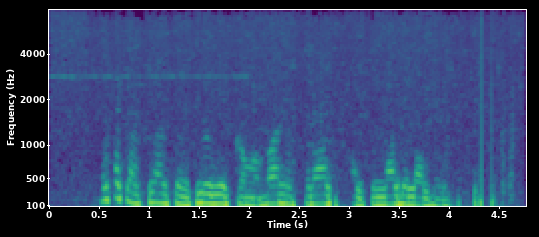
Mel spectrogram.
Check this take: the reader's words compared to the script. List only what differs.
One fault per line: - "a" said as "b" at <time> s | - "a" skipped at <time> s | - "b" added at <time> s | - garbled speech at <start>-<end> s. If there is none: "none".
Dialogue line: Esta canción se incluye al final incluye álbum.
- "como Bonus Track" added at 1.8 s
- "incluye" said as "del" at 3.5 s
